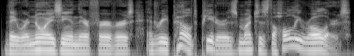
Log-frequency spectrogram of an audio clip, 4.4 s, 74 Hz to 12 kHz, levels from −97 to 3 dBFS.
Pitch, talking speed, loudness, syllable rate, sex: 115 Hz, 205 wpm, -18 LUFS, 5.5 syllables/s, male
